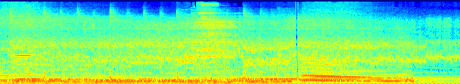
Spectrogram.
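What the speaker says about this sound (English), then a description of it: "I'm gonna do a little drift right here" Tires squeal steadily as a car drifts in the Tokyo Xtreme Racer video game, with the engine droning loudly underneath and a rising whine near the end before the sound drops off.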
